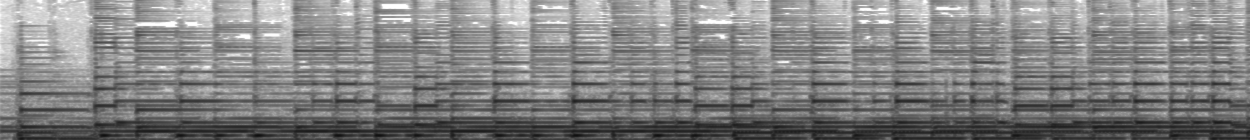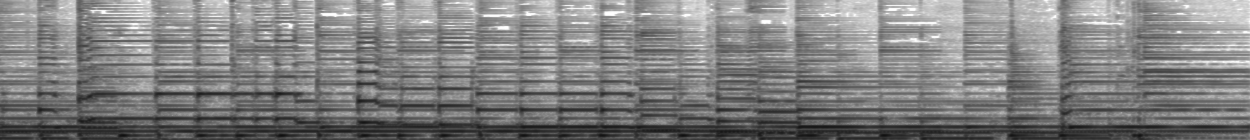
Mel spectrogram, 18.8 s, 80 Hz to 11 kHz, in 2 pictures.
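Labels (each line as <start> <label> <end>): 0.0 Rhythmic, soft, and relaxing acoustic guitar playing. 18.7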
